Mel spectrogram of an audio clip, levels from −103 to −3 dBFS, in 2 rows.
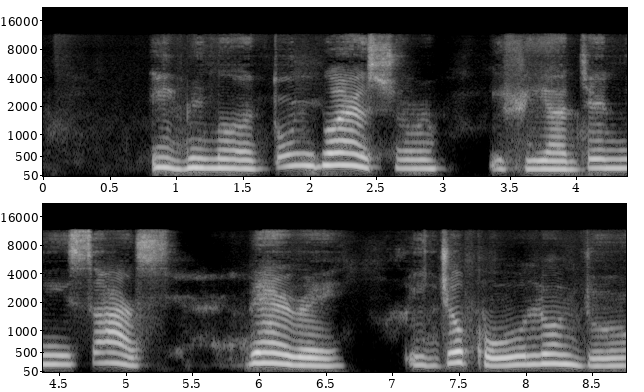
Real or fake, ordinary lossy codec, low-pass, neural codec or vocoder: fake; none; none; codec, 24 kHz, 1 kbps, SNAC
